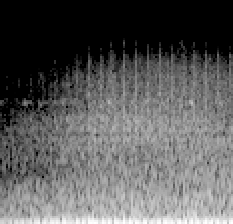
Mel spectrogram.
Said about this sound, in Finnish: Avolava-autot ajavat Nasafin kaduille, mutta nyt me emme pelkää. Autojen lavoille ahtautuneet miehet eivät etsi isän ja hänen kaltaisiaan, vaan diktaattorin puolueen jäseniä.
